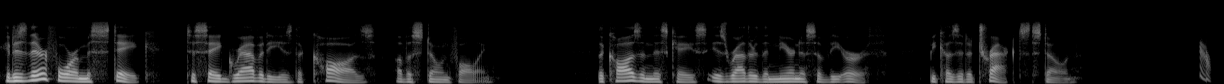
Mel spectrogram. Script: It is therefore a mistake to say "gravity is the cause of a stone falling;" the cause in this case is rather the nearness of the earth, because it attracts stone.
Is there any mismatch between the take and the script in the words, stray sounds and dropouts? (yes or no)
yes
